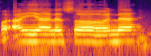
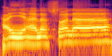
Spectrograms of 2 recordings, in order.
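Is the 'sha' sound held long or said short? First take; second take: long; short. First: The 'sha' sound is held long. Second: The 'sha' sound is said short. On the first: The speaker calls it wrong. "Ini ada lagu kayak gini" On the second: The speaker calls it right. "shadnya jangan ditahan, ... gitu langsung"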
